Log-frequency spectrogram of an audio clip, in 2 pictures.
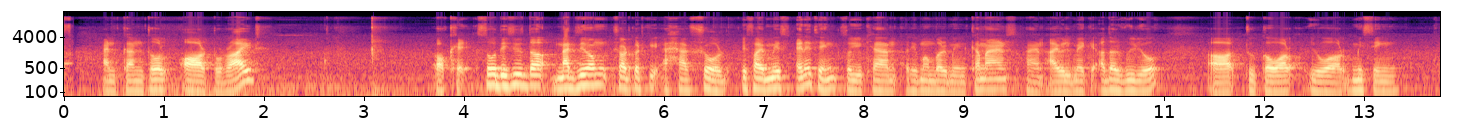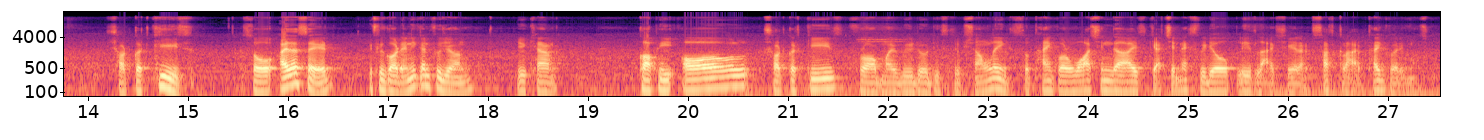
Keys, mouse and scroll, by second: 0.1 ctrl+r, 2.4 ctrl+j.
